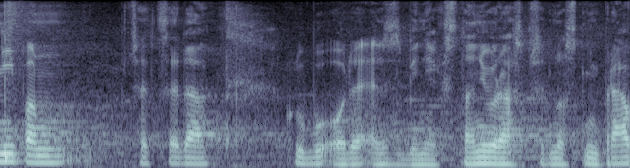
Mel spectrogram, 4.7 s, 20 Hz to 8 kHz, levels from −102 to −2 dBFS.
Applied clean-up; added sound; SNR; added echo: none; Snare drum; 12 dB; none.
